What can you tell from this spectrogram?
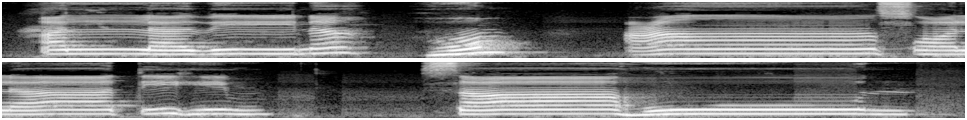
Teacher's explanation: ہم پہ اظہار شفوی کا قاعدہ ہے، میم کو صرف ظاہر کرنا ہے، غنہ نہیں کرنا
